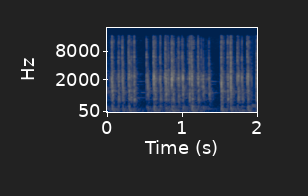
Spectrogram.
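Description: Computer keyboard typing sound effect: a fast run of key clicks, broken by two brief pauses, near the start and about a second and a half in.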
